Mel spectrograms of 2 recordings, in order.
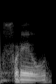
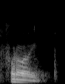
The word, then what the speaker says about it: Freud: Se pronuncia Freud, no Freud, muchas veces escucho a los alumnos decir Freud, es Freud, ¿ya?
